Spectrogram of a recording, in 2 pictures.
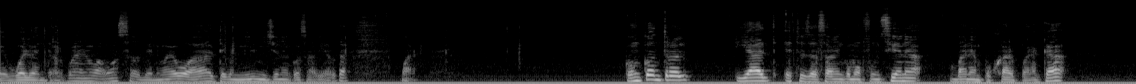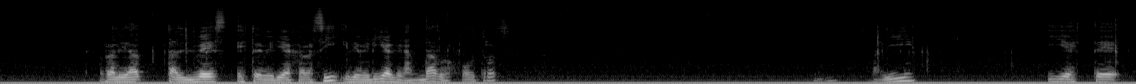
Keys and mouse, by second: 0.2 alt+Tab, 1.9 alt+click, 3.5 ctrl+click, 6.0 alt+click, 7.0 ctrl+click, 13.0 ctrl+z, 14.4 ctrl+click, 20.6 ctrl+click.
